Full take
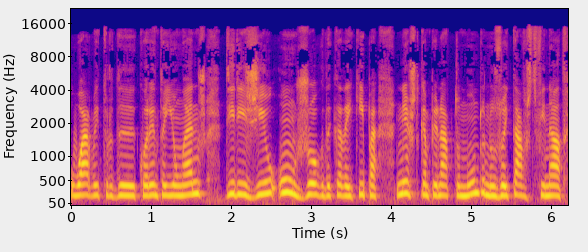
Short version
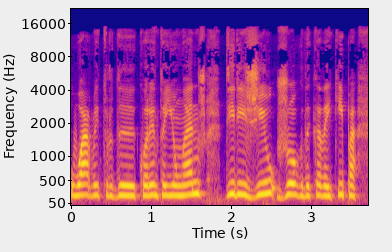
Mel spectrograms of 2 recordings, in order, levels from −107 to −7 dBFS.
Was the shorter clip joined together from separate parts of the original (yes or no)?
yes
